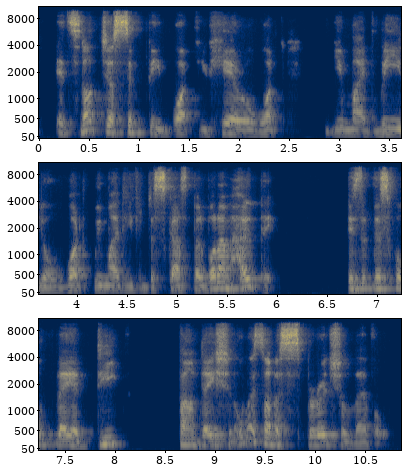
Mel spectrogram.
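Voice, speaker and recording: A man speaks with a medium pitch and lively intonation. His voice is somewhat breathy, at a moderate pace. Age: 60s. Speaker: life coach and father. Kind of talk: masterclass talk. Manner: halting.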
